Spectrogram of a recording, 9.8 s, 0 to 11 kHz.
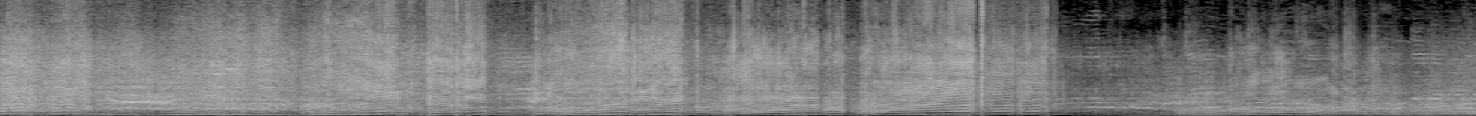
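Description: Nissan Silvia S15 drift car sliding sideways through a drift, its engine revving up and down over and over as the throttle is worked, over the screech of spinning, smoking rear tyres. About seven seconds in the engine drops away briefly, then climbs again.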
